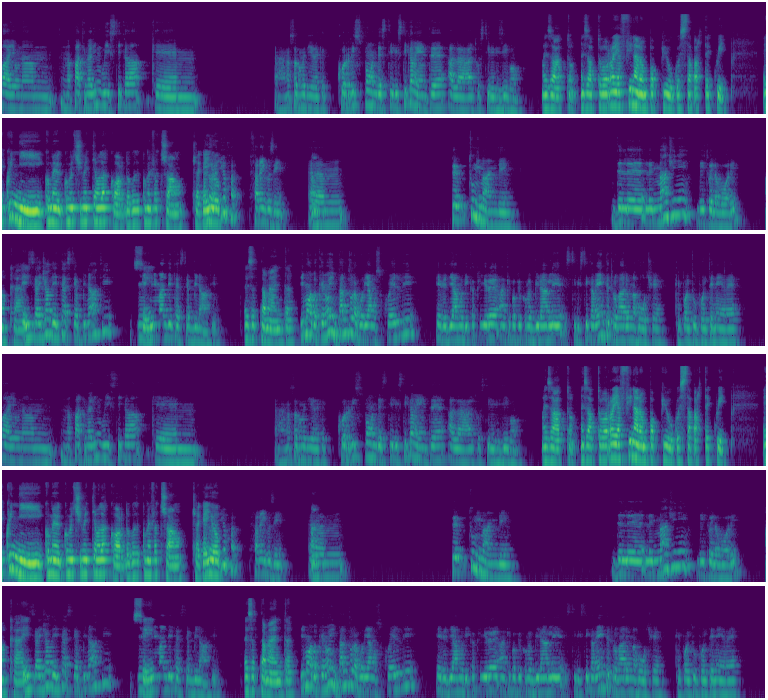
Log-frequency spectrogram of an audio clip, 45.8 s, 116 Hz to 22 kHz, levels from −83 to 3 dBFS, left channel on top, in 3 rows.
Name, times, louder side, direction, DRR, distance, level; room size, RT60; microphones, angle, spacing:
voice 1, 0.0-4.0 5.5-10.4 19.3-20.0 20.3-21.0 21.4-22.2 24.3-25.5 27.5-30.1 30.9-32.8 33.3-34.9 36.5-38.9 39.2-45.3, left 2 dB, 90° left, 0.8 m, -35 dB
voice 2, 10.8-14.5 15.2-19.6 21.5-21.6 30.5-31.1 33.2-33.6 35.4-36.4, left 1 dB, 40° right, 1.2 m, -25 dB
6.9 x 2.9 x 2.6 m
head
